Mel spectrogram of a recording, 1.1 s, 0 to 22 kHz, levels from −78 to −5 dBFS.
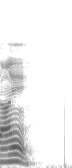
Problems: none marked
